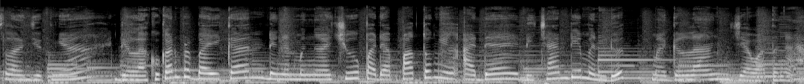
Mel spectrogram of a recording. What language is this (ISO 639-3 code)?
ind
